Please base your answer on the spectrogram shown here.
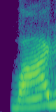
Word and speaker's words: വാലി: നമ്മളൊരിടത്ത് മാത്രം വാലി എന്ന് പറയണത് നമ്മൾ ബാലിനെ പറയുള്ളൂ. വാലിയാണ് ശരി, ബാലിയല്ല. പക്ഷെ നമ്മൾ വാലി എന്ന് പറയുകയില്ല, ബാലി എന്ന് പറയും.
